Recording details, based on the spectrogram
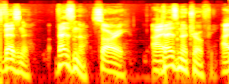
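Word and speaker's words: Vezina: By the way, we got corrected on the pronunciation of the uh of the Venza trophy. It's It's Vzna.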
